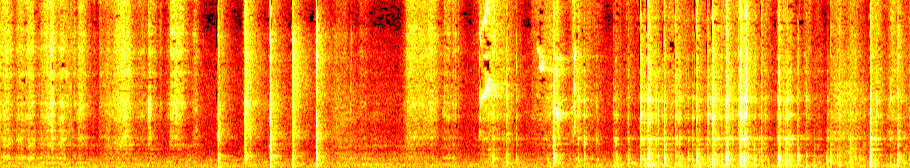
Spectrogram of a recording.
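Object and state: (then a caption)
Stainless steel travel mug. Fingertips and nails tap and rub the lid and body of a hollow, black-coated insulated stainless steel travel mug with a lid and a silver metal rim, held in both hands. A low hum sits under the sound as four sharp, well-separated taps come near the two-to-three-second mark, followed by quieter scratching. The tapping then grows into a denser run of short, dull knocks and rubs with almost no ring.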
